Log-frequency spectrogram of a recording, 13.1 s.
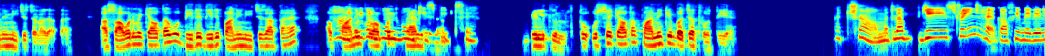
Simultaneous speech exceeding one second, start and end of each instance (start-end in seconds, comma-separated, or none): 4.2-6.0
